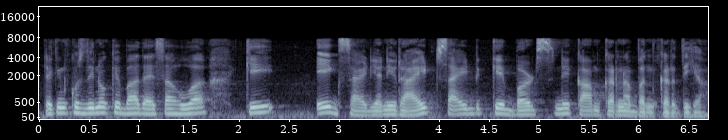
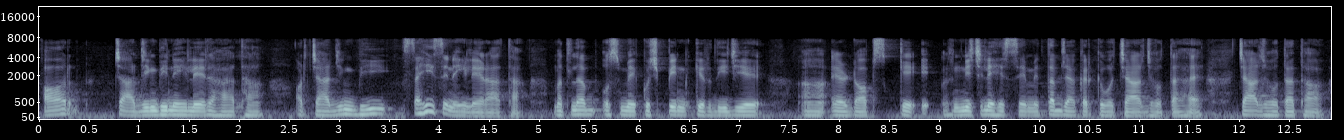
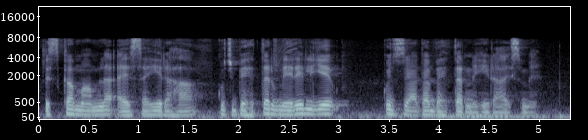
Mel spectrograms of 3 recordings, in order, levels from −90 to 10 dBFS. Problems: none marked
